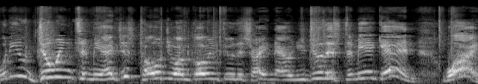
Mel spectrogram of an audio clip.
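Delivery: put-on yelling, acted out. Recounting a fight with a woman who reported them, retelling own past yelling. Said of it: "Stop yelling at me".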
